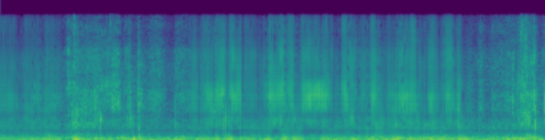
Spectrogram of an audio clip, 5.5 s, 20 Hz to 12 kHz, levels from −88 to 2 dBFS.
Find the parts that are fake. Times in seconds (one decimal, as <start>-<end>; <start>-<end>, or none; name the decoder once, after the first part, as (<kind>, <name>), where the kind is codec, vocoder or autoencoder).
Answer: 0.0-0.6 (vocoder, BigVGAN v2); 1.9-4.7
